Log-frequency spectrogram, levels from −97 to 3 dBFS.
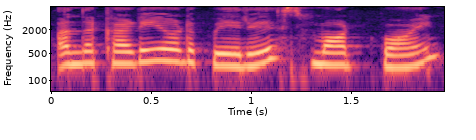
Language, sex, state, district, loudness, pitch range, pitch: Tamil, female, Tamil Nadu, Nilgiris, -12 LUFS, 250-295 Hz, 265 Hz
